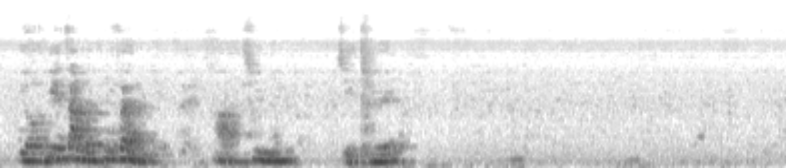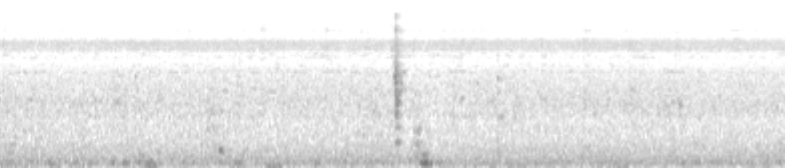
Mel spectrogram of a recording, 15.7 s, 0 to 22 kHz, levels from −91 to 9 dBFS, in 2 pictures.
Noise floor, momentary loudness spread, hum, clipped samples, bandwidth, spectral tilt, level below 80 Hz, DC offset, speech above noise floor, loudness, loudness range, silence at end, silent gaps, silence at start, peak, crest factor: -60 dBFS; 28 LU; none; under 0.1%; 11.5 kHz; -8 dB/octave; -64 dBFS; under 0.1%; 33 dB; -29 LUFS; 27 LU; 3.55 s; none; 0.2 s; -14 dBFS; 20 dB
